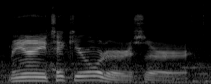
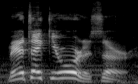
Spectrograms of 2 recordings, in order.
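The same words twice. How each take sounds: First: The voice is flat and almost robotic. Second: The voice is lively with normal question intonation. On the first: The speaker calls it right. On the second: The speaker calls it wrong.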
